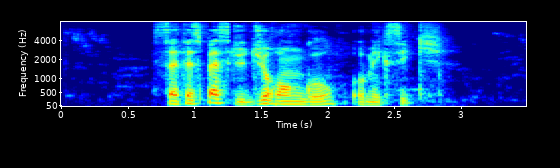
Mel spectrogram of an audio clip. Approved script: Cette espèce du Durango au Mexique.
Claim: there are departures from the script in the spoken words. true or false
false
